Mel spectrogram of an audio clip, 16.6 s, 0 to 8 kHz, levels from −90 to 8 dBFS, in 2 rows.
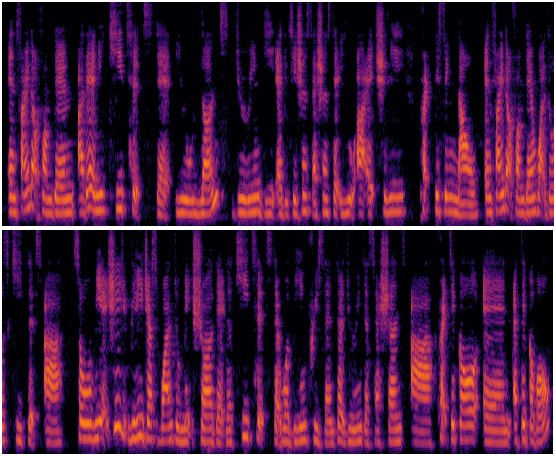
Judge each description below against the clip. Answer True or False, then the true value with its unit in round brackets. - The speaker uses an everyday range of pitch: True (3.0 semitones)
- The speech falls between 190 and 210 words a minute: True (205 wpm)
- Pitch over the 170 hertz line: True (185 Hz)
